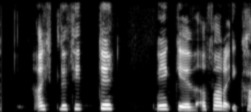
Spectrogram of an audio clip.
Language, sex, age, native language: Icelandic, female, 13, Icelandic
